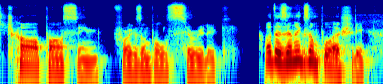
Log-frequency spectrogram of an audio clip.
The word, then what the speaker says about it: Cyrillic: So that, and Pierre says it's pronounced Cyrillic, which really, it's the first time I've ever heard it pronounced like that.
